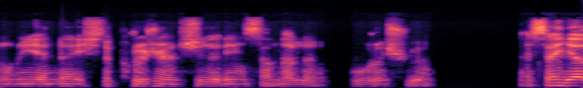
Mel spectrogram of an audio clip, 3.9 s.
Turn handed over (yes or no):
no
